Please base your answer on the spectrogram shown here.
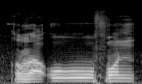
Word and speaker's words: رؤوف: آواز کو ملاتے جائیں۔ رؤوف، را موٹی ہوگی اور یہاں حمزہ و مدہ کی وجہ سے کھینچ رہا ہے۔ مستقر، تیرا موٹی بھی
